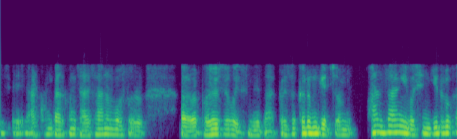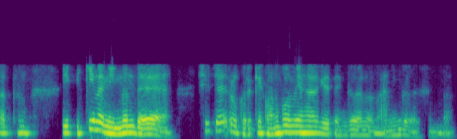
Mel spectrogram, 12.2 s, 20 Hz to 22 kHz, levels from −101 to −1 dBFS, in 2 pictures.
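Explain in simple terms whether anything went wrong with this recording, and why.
Throughout, the speech has the rough, slightly synthetic edge of the G.729 codec, a phone-call codec that rebuilds each voice sound from a simple model and drops everything above 4 kHz. That is why it sounds muffled and rough all the way through, rather than crackling in patches.

Twice there is VoIP packet loss concealed by the speech codec: at 3.24 to 3.29 s, where about 20 ms of sound went missing, and at 5.97 to 6.05 s, where about 40 ms was lost. The decoder filled each hole by stretching the last sound into a fading buzz or noise, and the voice stays weak for a moment afterwards.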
